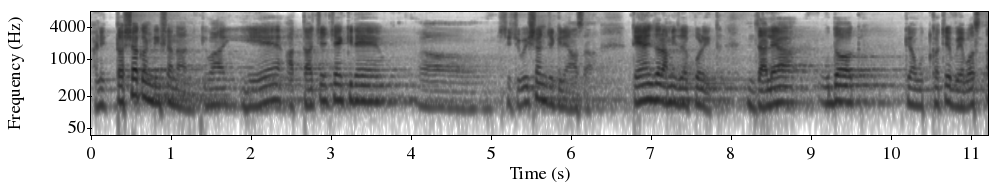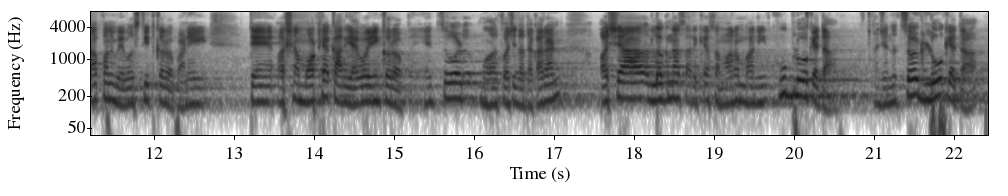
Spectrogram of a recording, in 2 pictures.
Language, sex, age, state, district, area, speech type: Goan Konkani, male, 30-45, Goa, Ponda, rural, spontaneous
